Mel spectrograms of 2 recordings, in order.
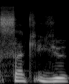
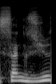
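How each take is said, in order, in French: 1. Les deux mots sont prononcés sans liaison. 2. Les deux mots sont reliés par une liaison. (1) "sans liaison comme ça" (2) "On dirait cinq yeux, ça irait"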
